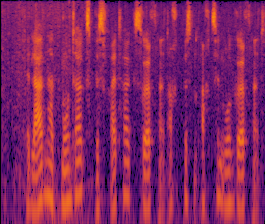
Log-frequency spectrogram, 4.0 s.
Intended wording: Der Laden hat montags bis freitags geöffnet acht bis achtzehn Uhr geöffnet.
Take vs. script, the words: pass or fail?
pass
